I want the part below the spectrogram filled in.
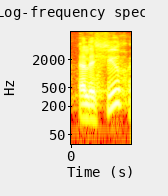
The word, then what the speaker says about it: Elihu: We say Elihu, but it's out pronounced more Elihu. Elihu is the more correct pronunciation.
